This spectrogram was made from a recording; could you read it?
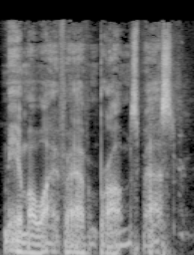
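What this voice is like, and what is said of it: Raspy, worn-out voice. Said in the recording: “you got that raspy voice because you're worn out”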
